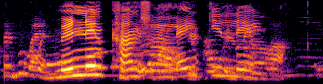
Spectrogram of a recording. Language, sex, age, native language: Icelandic, male, 9, Icelandic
